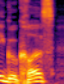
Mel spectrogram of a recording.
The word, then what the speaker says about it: Aygo X: fait désormais cavalier seul elle s'appelle désormais igo x que l'on prononce à Hugo cross et repose sur une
